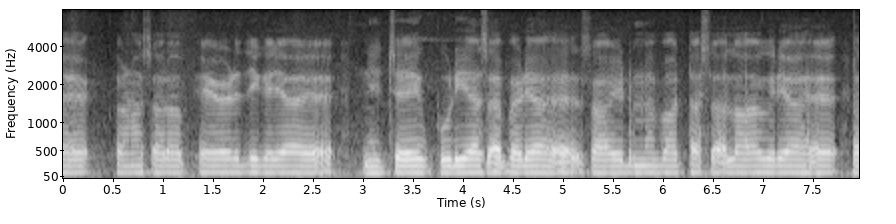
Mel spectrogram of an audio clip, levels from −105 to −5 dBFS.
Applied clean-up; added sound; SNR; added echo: none; none; none; none.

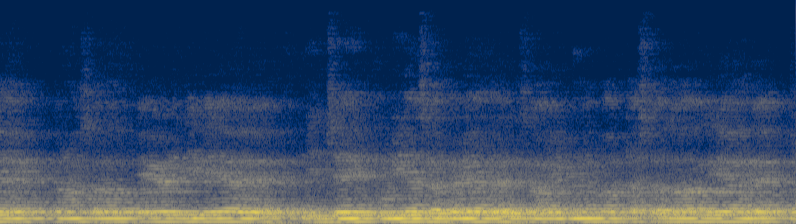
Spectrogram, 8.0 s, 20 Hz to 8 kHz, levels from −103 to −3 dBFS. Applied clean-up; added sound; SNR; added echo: none; none; none; reverberation time 2.2 s.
